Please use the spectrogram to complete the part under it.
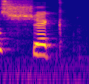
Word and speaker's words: Schick: When Vera was 19, she married a wealthy banker named Carl Schick. Schick. Schick. – Carl, what's how do you spell it? – S-C-H-I-C-K. Schick.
